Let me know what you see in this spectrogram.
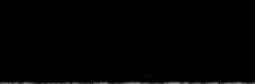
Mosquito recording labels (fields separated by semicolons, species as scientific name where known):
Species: Anopheles squamosus; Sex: female; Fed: unfed; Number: one; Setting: cup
